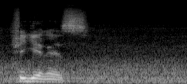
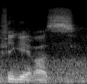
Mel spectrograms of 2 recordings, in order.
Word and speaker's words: Figueres: Donc voilà, ça se prononce Figueres et pas Figueras.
